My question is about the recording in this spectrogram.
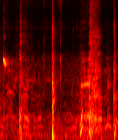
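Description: Volleyball struck by hand: a sharp smack about a second in, with a softer knock before it, among the voices of players and onlookers.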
